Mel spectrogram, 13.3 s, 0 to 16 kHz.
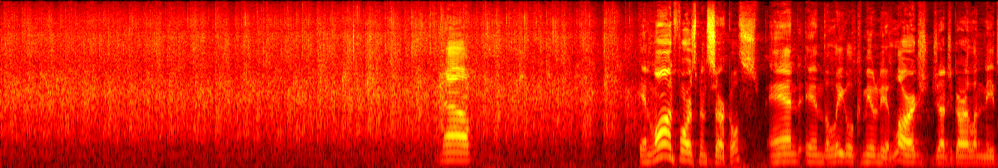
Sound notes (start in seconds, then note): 6.2 applause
